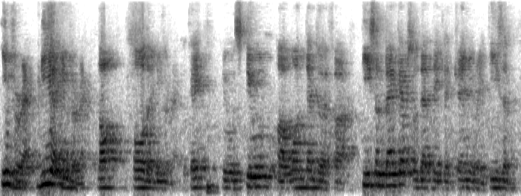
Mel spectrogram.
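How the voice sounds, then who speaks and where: Man, Hong Kong accent, mid-pitched, halting academic lecturer, echoey seminar room. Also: animated, mellow, slight background noise. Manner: halting, frequent hesitations and "right?". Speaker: professor giving a seminar.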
